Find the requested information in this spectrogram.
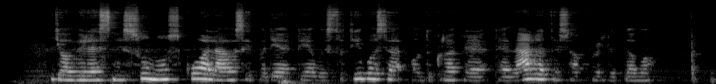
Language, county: Lithuanian, Klaipėda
